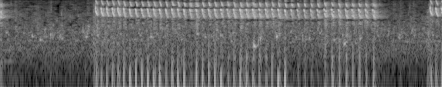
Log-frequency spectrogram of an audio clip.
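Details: Vigorous cililin song meant for tutoring caged songbirds: after a quiet start, a long, very fast, high, chattering trill of evenly repeated notes, ending briefly before restarting at the close.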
